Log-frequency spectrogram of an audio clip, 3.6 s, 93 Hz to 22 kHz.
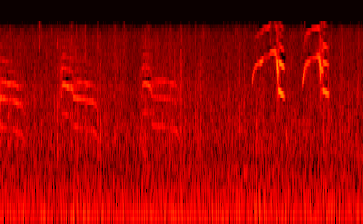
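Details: Red-shouldered hawks at a nest in Wake Forest on 29 May 2023 at 08:38, as a father brings a frog to a fledgling: faint downslurred calls early on, then two sharper, higher descending squeals near the end over steady background hiss.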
